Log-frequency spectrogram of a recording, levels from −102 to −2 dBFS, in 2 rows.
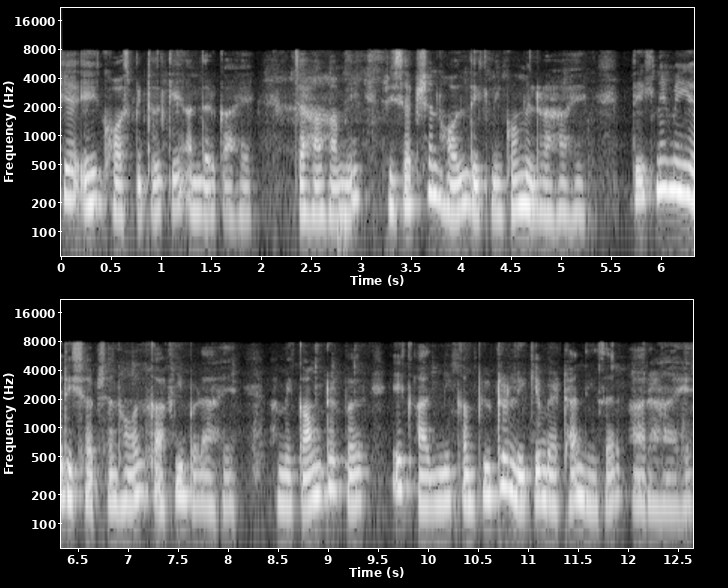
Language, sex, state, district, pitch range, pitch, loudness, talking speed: Hindi, female, West Bengal, North 24 Parganas, 155-185 Hz, 165 Hz, -19 LUFS, 170 wpm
